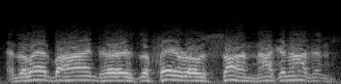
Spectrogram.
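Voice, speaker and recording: An actor playing a stern, imperious prime minister in a radio drama, formal and commanding. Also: male voice, sits high, normal speed, slight background noise, close to an everyday voice. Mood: stern, menacing. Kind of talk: old-time radio drama acting. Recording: muffled radio recording.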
